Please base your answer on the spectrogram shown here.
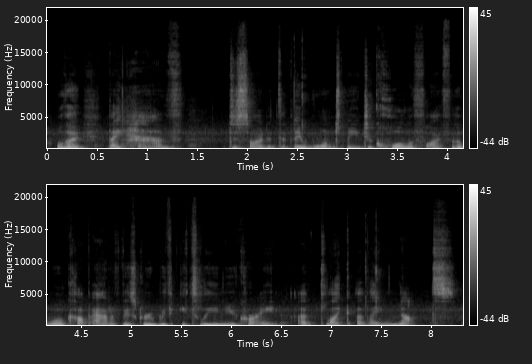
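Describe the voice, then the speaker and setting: A man hosting a video game let's-play in a casual, rambling way, slightly husky from a cold. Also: a little high, fairly bright tone, a little hiss or hum, poor audio. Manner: rambling, offhand, chatty.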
